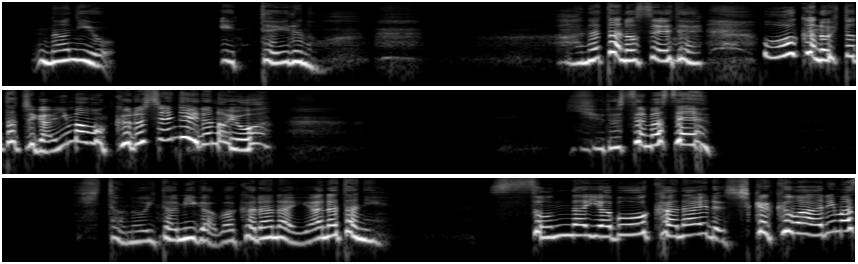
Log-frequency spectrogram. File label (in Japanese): 正義感のある女性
